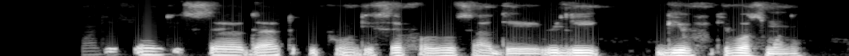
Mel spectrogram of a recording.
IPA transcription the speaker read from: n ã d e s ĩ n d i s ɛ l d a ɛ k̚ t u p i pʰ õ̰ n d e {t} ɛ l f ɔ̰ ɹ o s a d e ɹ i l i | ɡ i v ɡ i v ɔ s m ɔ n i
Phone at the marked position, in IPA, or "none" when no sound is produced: s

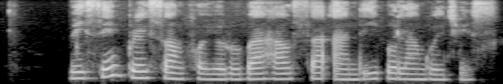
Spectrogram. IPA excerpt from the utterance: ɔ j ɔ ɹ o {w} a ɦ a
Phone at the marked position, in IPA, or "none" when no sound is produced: b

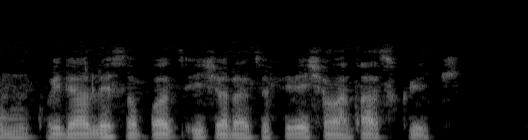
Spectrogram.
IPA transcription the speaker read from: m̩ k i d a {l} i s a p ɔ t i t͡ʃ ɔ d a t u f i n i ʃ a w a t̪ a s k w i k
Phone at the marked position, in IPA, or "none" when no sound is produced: l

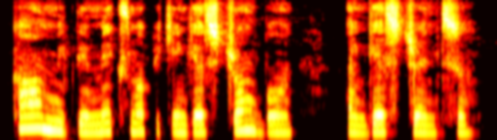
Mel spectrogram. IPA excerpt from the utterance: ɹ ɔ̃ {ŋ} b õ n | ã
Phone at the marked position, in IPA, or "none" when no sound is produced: ŋ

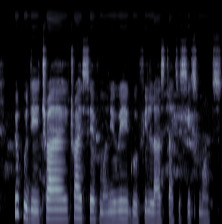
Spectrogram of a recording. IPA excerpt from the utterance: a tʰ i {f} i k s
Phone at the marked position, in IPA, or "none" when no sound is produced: s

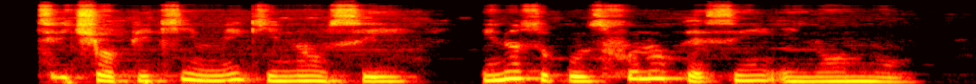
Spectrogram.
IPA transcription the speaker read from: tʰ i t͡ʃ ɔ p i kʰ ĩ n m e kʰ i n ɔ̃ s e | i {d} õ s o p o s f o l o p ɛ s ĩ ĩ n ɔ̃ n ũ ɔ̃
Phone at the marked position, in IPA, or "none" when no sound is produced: n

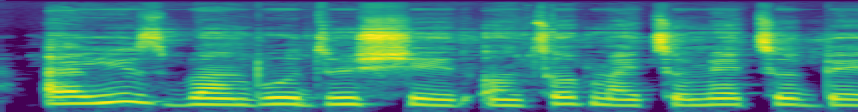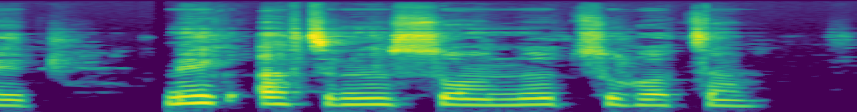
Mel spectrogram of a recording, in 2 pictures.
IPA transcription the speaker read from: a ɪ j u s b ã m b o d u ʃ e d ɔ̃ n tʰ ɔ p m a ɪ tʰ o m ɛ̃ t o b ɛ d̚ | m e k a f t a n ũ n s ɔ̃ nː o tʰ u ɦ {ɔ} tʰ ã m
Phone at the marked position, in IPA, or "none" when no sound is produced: ɔ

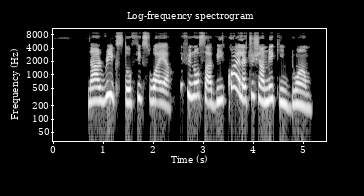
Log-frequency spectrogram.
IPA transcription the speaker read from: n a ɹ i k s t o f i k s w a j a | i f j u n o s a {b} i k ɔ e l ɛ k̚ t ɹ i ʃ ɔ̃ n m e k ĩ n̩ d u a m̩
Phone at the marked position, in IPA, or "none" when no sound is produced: b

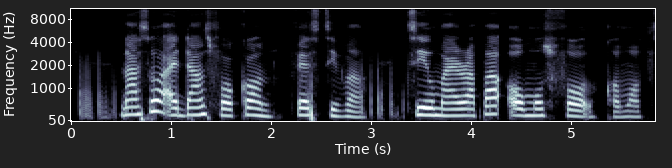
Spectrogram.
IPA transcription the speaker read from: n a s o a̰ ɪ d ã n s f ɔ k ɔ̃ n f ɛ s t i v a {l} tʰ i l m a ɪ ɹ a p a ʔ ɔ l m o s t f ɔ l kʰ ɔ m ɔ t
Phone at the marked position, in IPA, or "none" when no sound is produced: l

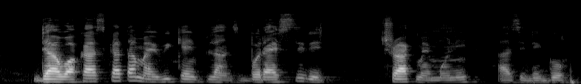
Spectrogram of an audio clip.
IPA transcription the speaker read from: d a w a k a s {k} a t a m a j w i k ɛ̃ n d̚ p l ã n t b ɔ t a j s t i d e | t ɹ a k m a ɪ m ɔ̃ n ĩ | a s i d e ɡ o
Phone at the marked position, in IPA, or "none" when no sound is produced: k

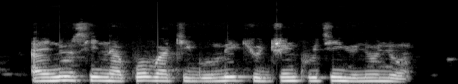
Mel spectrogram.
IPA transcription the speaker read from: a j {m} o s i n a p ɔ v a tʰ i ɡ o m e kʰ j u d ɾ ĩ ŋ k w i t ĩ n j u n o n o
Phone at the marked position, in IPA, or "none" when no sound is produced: n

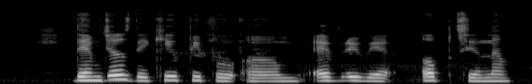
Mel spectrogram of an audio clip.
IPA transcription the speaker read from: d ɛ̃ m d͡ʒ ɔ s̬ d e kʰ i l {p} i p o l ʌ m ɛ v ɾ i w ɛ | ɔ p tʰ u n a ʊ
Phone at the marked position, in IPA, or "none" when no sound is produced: p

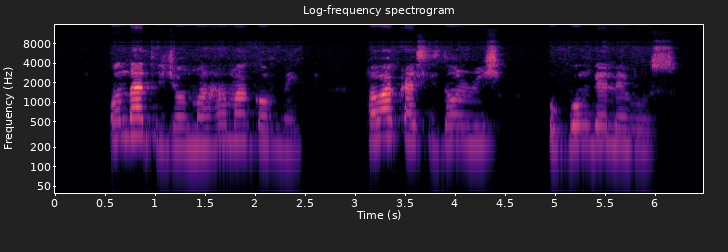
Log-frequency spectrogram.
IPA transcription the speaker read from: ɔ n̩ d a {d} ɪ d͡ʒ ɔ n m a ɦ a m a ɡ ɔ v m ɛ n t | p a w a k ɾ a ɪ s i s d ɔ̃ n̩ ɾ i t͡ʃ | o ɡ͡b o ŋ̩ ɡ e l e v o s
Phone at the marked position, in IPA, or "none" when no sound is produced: d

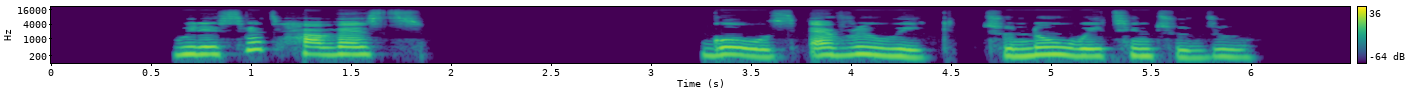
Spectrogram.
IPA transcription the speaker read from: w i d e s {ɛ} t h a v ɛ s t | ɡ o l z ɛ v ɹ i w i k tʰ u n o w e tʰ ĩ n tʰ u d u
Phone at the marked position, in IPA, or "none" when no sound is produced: ɛ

